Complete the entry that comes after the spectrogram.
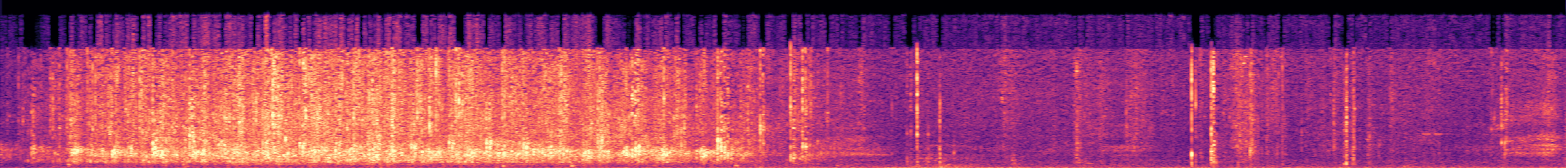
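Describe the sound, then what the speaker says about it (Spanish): An audience at an academic plenary session breaks into sustained applause to welcome speaker Gisela Cabrejo, loud and dense at first, then thinning into scattered claps and light crowd noise. "Con ustedes entonces, Gisela Cabrejo, para quien solicito grandes aplausos."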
